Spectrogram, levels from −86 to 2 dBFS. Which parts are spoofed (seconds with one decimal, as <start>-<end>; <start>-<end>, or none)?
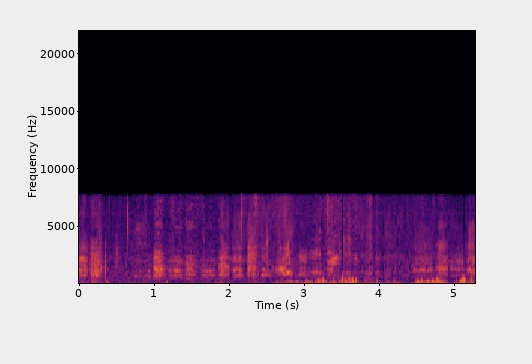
0.0-0.7; 1.9-3.1; 3.7-5.3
